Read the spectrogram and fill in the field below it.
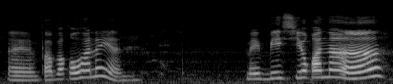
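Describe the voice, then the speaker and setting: A young woman babysitting a baby, talking in soft, coaxing, singsong baby talk that often drops to a hush. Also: high voice, expressive, unhurried, gravelly, slight background noise. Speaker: older sister babysitting a baby. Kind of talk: casual baby talk in home vlog.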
